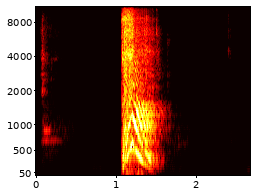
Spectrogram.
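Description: An impact wrench buzzes briefly on a bolt.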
